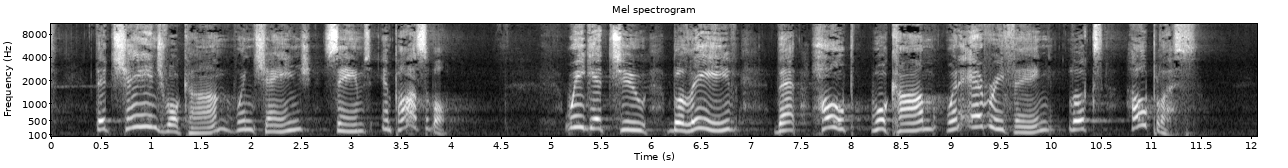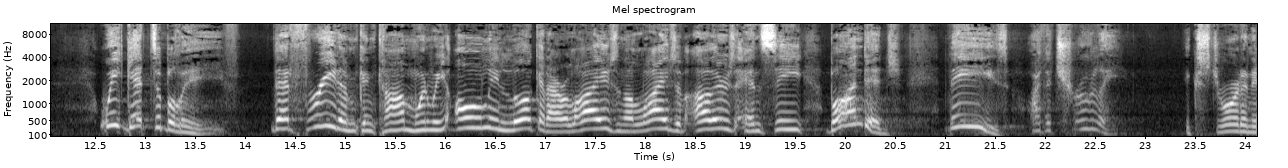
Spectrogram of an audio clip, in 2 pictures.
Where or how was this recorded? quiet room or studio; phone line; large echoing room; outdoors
large echoing room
